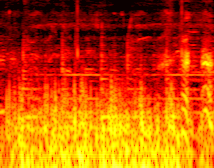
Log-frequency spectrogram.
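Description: Wind rumbling on the microphone, with indistinct chatter from people aboard a small open boat.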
